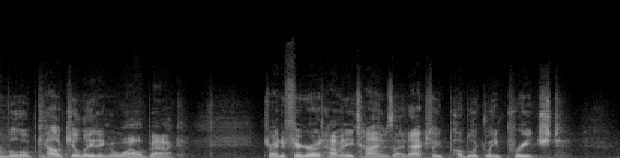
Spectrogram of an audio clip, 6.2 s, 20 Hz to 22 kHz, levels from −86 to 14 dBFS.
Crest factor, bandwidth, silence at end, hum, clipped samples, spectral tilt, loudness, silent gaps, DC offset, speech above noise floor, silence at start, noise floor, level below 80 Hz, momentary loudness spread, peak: 22 dB; 12.5 kHz; 0.5 s; none; under 0.1%; -4 dB/octave; -21 LUFS; none; under 0.1%; 30 dB; 0 s; -52 dBFS; -56 dBFS; 9 LU; 0 dBFS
